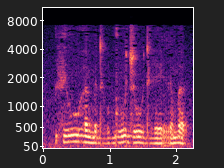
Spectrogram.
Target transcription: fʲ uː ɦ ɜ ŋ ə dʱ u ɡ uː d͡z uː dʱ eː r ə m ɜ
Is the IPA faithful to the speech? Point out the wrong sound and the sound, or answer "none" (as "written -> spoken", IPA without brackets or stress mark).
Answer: none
